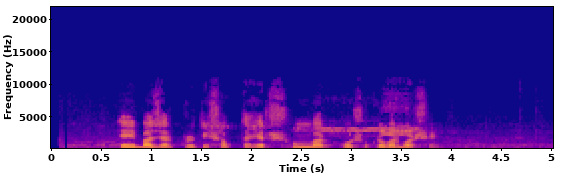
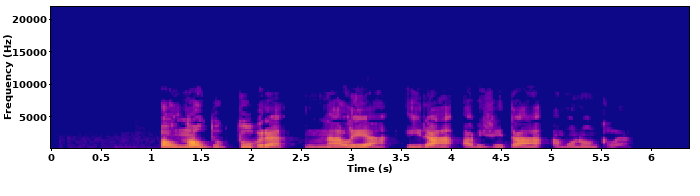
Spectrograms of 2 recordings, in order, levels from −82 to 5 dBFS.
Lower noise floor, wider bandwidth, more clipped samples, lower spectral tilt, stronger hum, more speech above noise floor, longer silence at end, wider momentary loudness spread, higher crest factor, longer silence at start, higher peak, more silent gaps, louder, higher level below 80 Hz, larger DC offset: second, -55 dBFS vs -83 dBFS; first, 11 kHz vs 9.6 kHz; neither; second, -4 dB/octave vs -5.5 dB/octave; neither; second, 28 dB vs 56 dB; first, 1.15 s vs 0.65 s; second, 11 LU vs 18 LU; about the same, 22 dB vs 24 dB; second, 0.2 s vs 1.1 s; about the same, -8 dBFS vs -6 dBFS; neither; about the same, -27 LUFS vs -26 LUFS; about the same, -80 dBFS vs -82 dBFS; neither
